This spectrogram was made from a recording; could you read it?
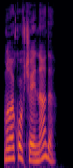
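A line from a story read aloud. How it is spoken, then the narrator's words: Spiteful question. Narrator (Russian): злобно спросила Олуэн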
